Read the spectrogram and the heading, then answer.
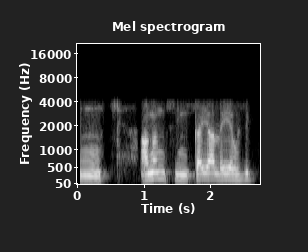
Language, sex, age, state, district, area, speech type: Manipuri, male, 60+, Manipur, Senapati, urban, conversation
